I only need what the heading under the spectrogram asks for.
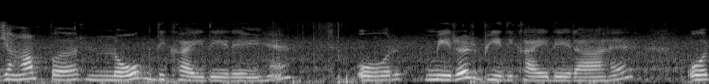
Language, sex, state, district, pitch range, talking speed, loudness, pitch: Hindi, female, Punjab, Pathankot, 180-225 Hz, 125 wpm, -19 LUFS, 210 Hz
